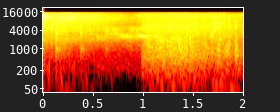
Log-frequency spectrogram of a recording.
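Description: Beer spraying in a foaming gush from a freshly opened can, a steady high hiss that fills out lower about a second in.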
